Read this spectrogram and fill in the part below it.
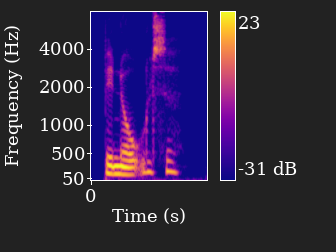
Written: BENOVELSEN

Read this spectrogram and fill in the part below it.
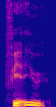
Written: ferieø

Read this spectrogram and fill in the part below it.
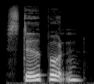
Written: stedbunden

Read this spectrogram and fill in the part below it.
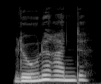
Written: lånerente

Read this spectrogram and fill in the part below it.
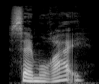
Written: samurai

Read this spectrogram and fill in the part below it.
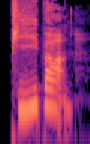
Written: pigebarn

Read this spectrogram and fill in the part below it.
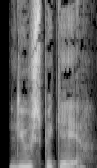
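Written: livsbegær

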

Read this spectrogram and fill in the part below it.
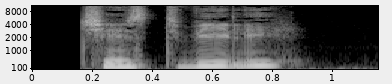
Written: TJENSTVILLIGT

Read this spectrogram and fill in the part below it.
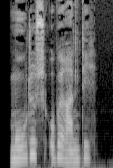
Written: modus

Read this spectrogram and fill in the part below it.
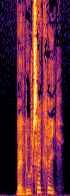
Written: valutakrig

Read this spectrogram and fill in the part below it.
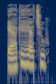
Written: ærkehertug

